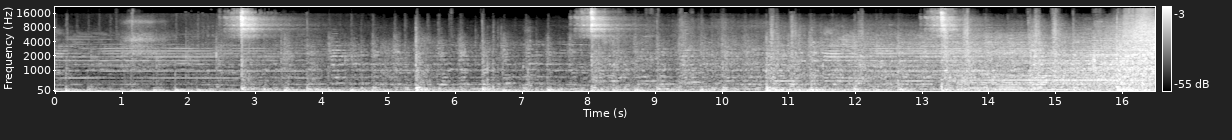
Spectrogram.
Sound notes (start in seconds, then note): 10.8 train horn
